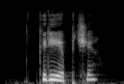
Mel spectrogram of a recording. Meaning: 1. comparative degree of кре́пкий (krépkij) 2. comparative degree of кре́пко (krépko)
- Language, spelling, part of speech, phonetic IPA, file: Russian, крепче, adverb, [ˈkrʲept͡ɕe], Ru-крепче.ogg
